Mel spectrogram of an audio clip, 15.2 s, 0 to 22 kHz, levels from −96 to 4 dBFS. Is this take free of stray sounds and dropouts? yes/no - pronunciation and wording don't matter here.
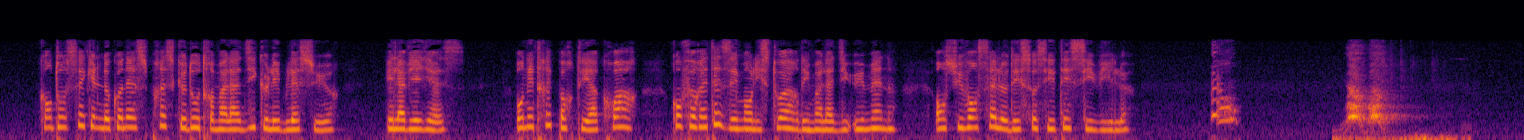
no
